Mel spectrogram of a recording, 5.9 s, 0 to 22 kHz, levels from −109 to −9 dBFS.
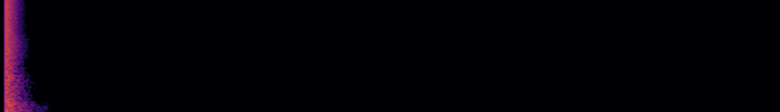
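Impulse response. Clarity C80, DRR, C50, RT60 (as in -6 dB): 24.0 dB, -1.0 dB, 14.5 dB, 0.25 s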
